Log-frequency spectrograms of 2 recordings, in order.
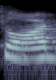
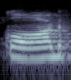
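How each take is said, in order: First: The word begins with a 'ch' sound. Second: The word begins with a 'k' sound. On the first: The speaker calls it wrong. "कुछ बच्चे class में चॉर्ड pronounce करते थे, चॉर्ड नहीं है" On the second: The speaker calls it right. "कॉर्ड pronounce करना है इसको"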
